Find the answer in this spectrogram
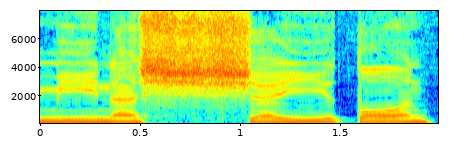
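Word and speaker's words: مِنَ الشَّيْطَانِ: Ee perhatikan minasy tadi sedikit lagi dialirkan. Jadi ee mungkin tadi efek terlalu cepat juga bacaannya. Jadi ditahan dulu ya. ee bukan ditahan tapi dialirkan. Iya. Auzubillahi minasyaitan. Kenapa? Karena karena dia bertasydid dan tafasyi. Sifat tafasyi ini khusus untuk syin.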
